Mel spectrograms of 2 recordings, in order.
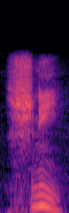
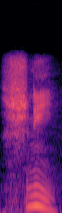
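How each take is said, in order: First: The sh runs straight into the n. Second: The sh runs straight into the n.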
